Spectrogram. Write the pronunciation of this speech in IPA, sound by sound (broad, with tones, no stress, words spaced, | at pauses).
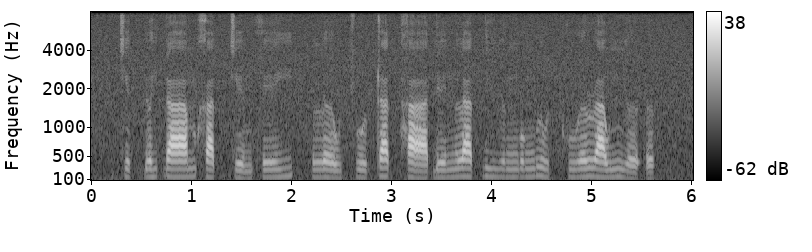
ce˨˩k̚ɗə˧j ɗaː˧˥mxa˨˩t̚ ce˨˩˨mhe˧˥j | ləː˨˩˨wcu˨˩˨ ʈa˦˥t̚haː˨˩˨ ɗe˧˥nla˦˥t̚ɣi˧ə̯ ŋo˧˥ŋlu˨˩t̚ku˧˥ə̯ɹa˧˥w ɲəː˨˩ʔə˦˥k̚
